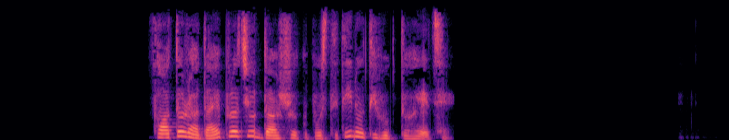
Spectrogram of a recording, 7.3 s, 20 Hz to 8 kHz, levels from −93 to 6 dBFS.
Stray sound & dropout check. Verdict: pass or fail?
pass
